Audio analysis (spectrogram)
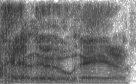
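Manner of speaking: slow, loud rasping zombie; zombie croak. Acted. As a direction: croak it out like a corpse. Voicing rasping zombie greeting.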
